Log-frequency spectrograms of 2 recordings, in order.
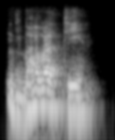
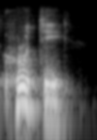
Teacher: the aspirated consonant the b has softened to a h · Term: lenited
